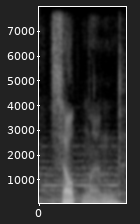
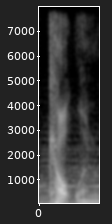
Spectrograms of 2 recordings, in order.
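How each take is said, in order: First: The name begins with a soft S sound. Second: The name begins with a hard K sound. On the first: The speaker calls it right. "It's Seruto in uh, Japanese" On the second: The speaker calls it wrong. "I was saying Keltland wrong"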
